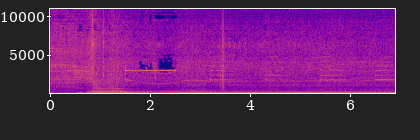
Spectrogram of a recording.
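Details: Lamborghini previously running rough, after spark plug replacement: a couple of revs then a steady smooth low idle drone, no stumbles or misses; running cleanly.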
